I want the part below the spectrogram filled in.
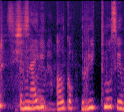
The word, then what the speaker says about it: Algorithmus: Und jetzt aber, zum wieso ist nochmal fixen, eigentlich die korrekte Aussprache wäre Algorithmus. Also eigentlich auf die Algorithmus, also auf die dritte Silbe betonen und das I sagen und nicht das Ü.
